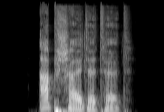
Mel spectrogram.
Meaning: inflection of abschalten: 1. second-person plural dependent preterite 2. second-person plural dependent subjunctive II
- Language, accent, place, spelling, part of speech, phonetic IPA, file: German, Germany, Berlin, abschaltetet, verb, [ˈapˌʃaltətət], De-abschaltetet.ogg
